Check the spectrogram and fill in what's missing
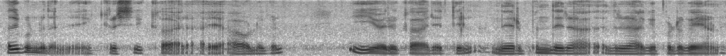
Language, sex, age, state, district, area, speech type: Malayalam, male, 18-30, Kerala, Kozhikode, rural, spontaneous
